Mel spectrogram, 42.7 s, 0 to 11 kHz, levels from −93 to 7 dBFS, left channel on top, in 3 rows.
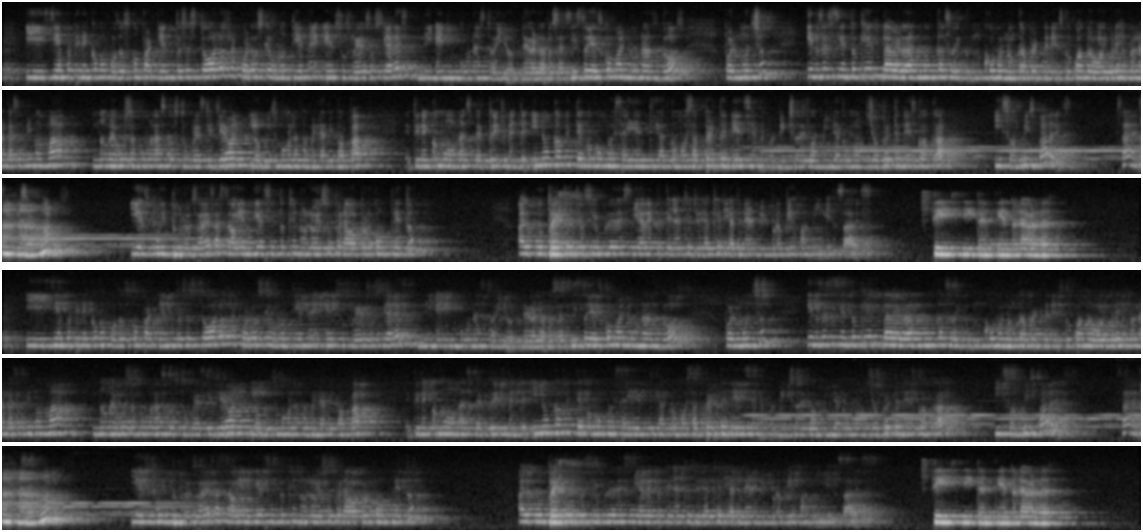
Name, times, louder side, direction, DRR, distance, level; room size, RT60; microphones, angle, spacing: voice 1, 0.3-8.5 9.0-9.6 10.1-15.0 15.4-18.7 19.3-26.0 26.6-27.5 28.2-29.1 30.1-33.6 34.9-39.2, left 1 dB, 90° left, 0 dB, 7.6 m, -36 dB
sound 1, 23.5-31.0, left 1 dB, 55° right, 6.0 m, -43 dB
voice 2, 28.5-29.1 30.6-30.7 35.3-35.5 40.1-41.6, equal, ahead, 0 dB, 3.4 m, -25 dB
26.0 x 19.5 x 8.6 m, 1.0 s
head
